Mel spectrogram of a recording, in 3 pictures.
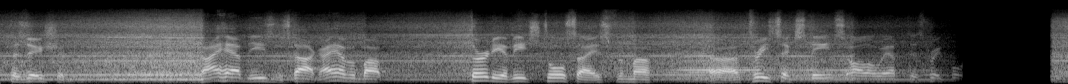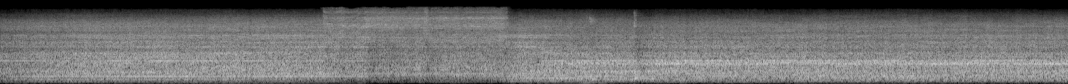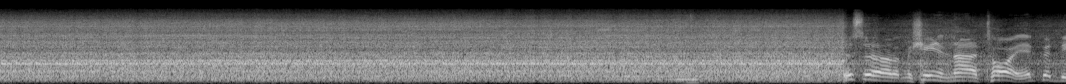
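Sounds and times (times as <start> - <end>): mill cutting metal: 0.0 - 9.4, 10.6 - 32.0
spindle whine: 0.0 - 9.6, 15.8 - 20.9, 25.9 - 30.0.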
